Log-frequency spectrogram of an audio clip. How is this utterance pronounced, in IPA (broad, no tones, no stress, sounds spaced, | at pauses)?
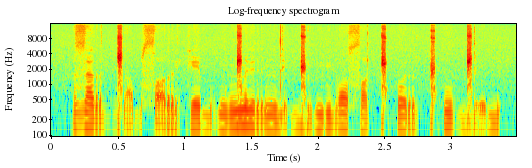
z a r ɡ͡ǁ a̰ b sˤ ḛ r k e b ɵ b ŋ͡ǁ ɨ r n d ḛ ɡ͡ǁ ʉ b m b ʉ sˤ e ǁʰ o r ǁʰ u ɡ͡ǁ ḛ b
